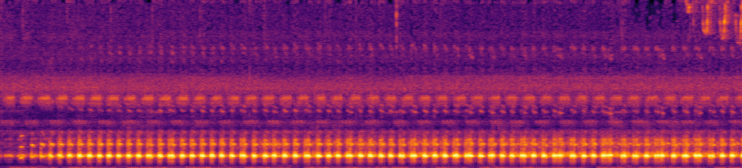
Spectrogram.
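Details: Male toad calling to attract females for mating: a steady, fast pulsed trill held at one mid pitch, about four pulses each second and unbroken for the whole stretch, with faint low background rumble.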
